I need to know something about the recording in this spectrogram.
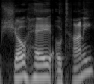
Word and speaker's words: Shohei Ohtani: uh how do you say this guy's name shohei ohtani it is yes oh nice good for me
